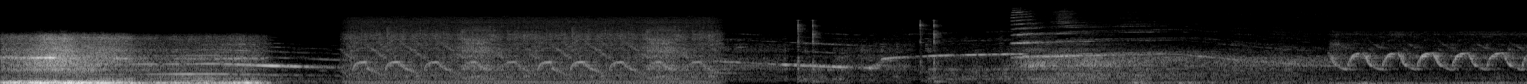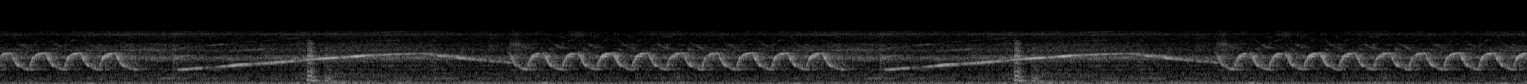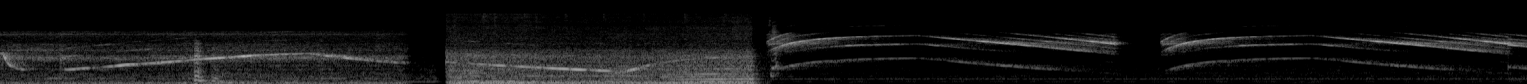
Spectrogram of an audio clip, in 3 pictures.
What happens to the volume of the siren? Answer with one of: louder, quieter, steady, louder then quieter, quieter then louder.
steady.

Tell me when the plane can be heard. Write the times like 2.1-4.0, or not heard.
0.0-2.8.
